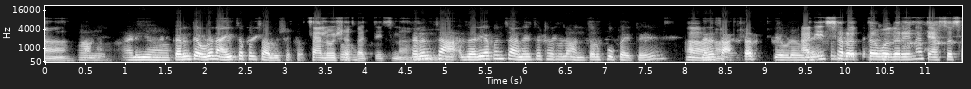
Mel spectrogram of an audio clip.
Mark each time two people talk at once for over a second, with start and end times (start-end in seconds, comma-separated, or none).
none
